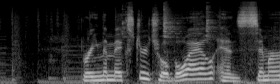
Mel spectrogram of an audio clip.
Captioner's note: whisk clacking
